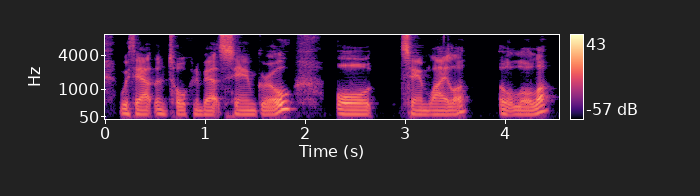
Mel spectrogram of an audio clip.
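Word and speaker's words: Grlj: Nah, the guy without a vowel in his last name, it's just Grill. That's it. It's just Grill. That's how you say it, apparently.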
